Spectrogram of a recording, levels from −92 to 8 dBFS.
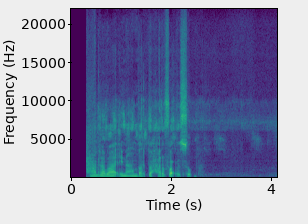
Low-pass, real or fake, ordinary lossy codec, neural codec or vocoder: none; fake; none; codec, 44.1 kHz, 7.8 kbps, Pupu-Codec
